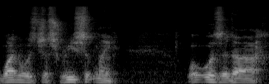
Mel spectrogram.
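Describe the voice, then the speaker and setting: At a moderate pace, a man with a New England accent speaks in a very deep, low, somewhat breathy voice. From New England, Boston area. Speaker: cooking vlogger. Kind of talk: live stream cooking chat. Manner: casual, halting with fillers.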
